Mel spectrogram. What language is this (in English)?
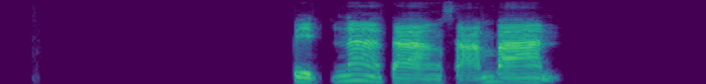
Thai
